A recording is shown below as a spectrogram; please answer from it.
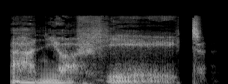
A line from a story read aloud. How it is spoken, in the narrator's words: hissed Theshaseth, spite and anger still in his tone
